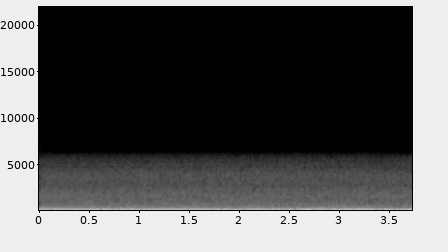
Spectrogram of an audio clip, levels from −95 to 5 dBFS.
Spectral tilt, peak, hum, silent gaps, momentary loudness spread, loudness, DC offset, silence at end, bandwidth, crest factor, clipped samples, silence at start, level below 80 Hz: -10 dB/octave; -16 dBFS; none; none; 3 LU; -29 LUFS; under 0.1%; 0 s; 5.8 kHz; 12 dB; under 0.1%; 0 s; -38 dBFS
